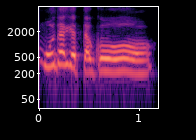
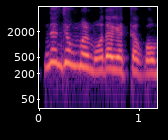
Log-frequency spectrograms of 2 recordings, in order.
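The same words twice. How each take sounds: First: Slow, loud desperate plea; slow anguished begging; pleading. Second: Said in the usual way. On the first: Retold or imitated. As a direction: beg them to stop, dragging it out. Begging the nurse to stop. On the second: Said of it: "난 정말 못하겠다고 막 이러니까".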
